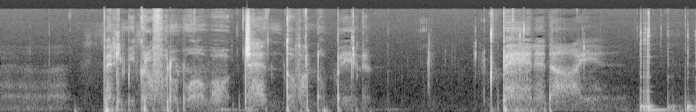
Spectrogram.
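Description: Wet mouth clicks and pops sound right at a microphone.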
